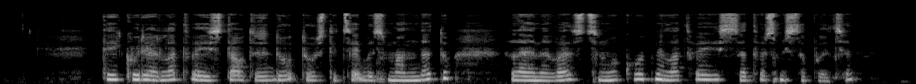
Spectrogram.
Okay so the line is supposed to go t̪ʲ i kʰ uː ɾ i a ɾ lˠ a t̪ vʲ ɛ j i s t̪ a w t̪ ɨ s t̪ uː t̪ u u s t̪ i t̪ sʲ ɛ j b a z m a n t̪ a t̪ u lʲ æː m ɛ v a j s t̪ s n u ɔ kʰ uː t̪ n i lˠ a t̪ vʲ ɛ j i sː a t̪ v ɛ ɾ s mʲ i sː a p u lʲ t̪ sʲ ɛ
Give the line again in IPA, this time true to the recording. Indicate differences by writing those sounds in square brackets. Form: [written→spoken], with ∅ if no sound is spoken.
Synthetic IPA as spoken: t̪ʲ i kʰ [uː→u] ɾ i a ɾ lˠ a t̪ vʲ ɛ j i s t̪ a w t̪ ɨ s [t̪→d̪] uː t̪ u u s t̪ i t̪ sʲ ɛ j b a [z→s] m a n [t̪→d̪] a t̪ u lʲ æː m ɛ v a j s t̪ s n u ɔ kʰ uː t̪ n i lˠ a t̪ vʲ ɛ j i sː a t̪ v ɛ ɾ s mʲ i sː a p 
